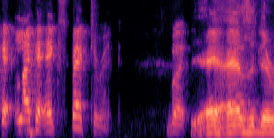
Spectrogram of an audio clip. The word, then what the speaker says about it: azadirachtin: Probably I can't pronounce it either." He wasn't doing that. It's azadirachtin.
